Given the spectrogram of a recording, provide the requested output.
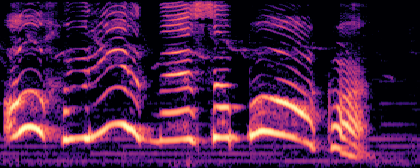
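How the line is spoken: Shouting. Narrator (Russian): закричала Женя

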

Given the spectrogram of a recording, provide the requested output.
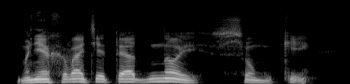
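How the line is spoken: Quiet. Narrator (Russian): негромко сказал я

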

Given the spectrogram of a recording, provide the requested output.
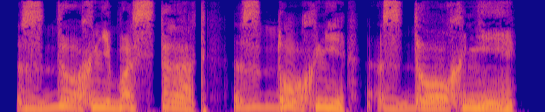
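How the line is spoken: Wheezing, gurgling blood. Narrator (Russian): Захрипел Хуан, пуская изо рта кровавые пузыри

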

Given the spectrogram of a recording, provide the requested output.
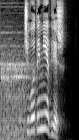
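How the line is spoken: Shouted. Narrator (Russian): крикнула Майя

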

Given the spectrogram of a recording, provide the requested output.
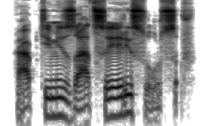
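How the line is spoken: Mumbling. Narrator (Russian): бормочет он

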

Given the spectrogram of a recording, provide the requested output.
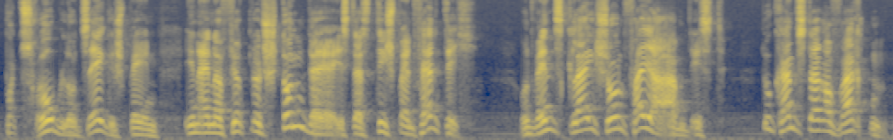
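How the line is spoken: Furious shout. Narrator (German): wurde Meister Pflaume wild und rief

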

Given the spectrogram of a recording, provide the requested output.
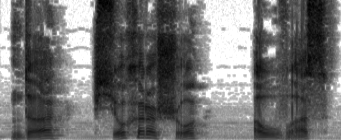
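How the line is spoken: Quiet calm. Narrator (Russian): незнакомец говорил тихо и спокойно

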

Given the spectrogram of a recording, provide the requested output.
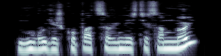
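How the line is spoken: Calm, ironic. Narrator (Russian): Иронично усмехнувшись, уже совершенно спокойно поинтересовался Кайл

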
